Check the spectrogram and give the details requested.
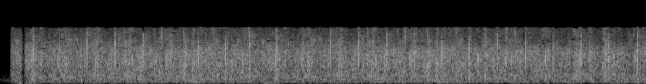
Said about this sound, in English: Somebody press the clap button on Elaine's remote control.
